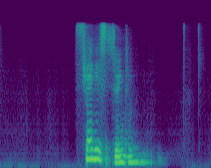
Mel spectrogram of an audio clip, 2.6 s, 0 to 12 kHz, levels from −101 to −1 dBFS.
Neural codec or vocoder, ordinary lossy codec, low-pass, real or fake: codec, 16 kHz, 0.5 kbps, FreqCodec, smaller model; MP3, 96 kbps; 7.2 kHz; fake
